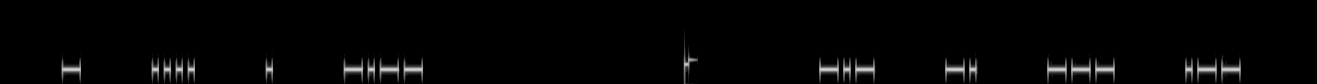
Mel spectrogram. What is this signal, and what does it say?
Morse code, heard as a keyed tone, about 20 wpm, spaced as for 9 wpm, 700 Hz. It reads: THEY KNOW
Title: 4x Character Spacing - Top 300 Words - 20wpm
